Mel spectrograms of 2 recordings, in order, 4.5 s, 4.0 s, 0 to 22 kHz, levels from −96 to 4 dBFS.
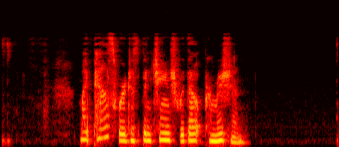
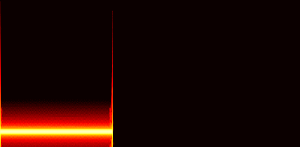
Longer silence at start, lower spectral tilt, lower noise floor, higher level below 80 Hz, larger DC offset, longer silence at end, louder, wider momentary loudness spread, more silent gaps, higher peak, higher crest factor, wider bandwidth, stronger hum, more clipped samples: about the same, 0.1 s vs 0 s; second, -6.5 dB/octave vs -12 dB/octave; second, -80 dBFS vs under -90 dBFS; second, -70 dBFS vs -56 dBFS; neither; second, 1.25 s vs 2.5 s; second, -31 LUFS vs -7 LUFS; first, 9 LU vs 2 LU; neither; second, -18 dBFS vs -2 dBFS; first, 16 dB vs 8 dB; first, 8.8 kHz vs 0.9 kHz; neither; neither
